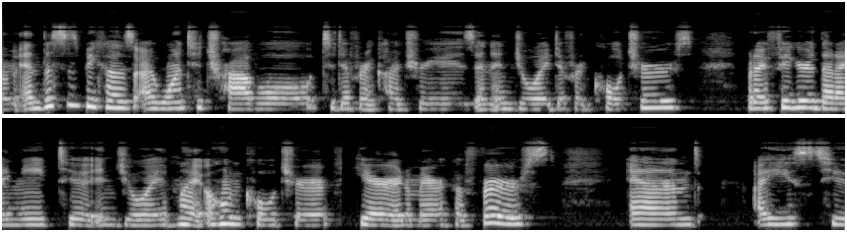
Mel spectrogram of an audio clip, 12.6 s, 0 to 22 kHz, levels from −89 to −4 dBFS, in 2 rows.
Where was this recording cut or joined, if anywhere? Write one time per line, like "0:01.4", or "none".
0:08.9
